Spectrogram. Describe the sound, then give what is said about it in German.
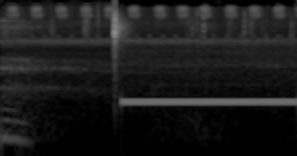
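A click, then a steady, unbroken telephone tone sounds clearly and alone, like a mobile phone call ringing through while waiting for someone to answer. “Na komm, geh schon ran,”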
